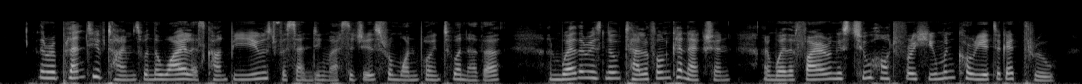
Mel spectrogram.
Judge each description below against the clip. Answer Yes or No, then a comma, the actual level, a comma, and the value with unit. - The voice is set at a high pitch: Yes, high, 230 Hz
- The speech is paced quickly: Yes, fast, 220 wpm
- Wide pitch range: No, average, 4.2 semitones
